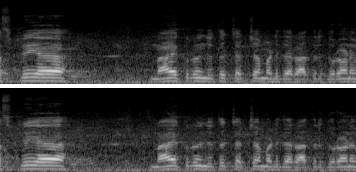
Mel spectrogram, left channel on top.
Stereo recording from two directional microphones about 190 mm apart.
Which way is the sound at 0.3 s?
15° left (ahead or behind).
